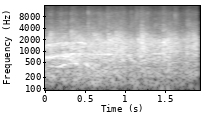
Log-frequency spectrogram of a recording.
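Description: Steady, dense applause from a group, many hands clapping continuously at an even loudness for the whole stretch, with no voices rising above it.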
